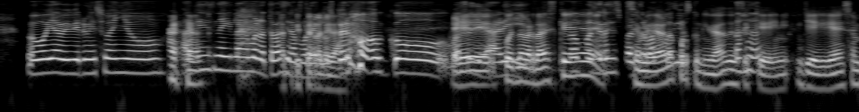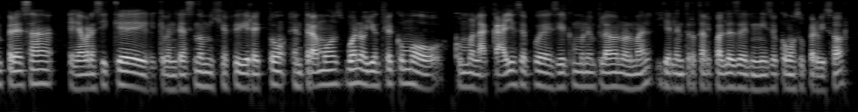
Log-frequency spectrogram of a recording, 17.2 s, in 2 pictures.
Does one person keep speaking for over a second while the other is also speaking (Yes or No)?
Yes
